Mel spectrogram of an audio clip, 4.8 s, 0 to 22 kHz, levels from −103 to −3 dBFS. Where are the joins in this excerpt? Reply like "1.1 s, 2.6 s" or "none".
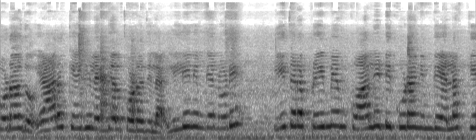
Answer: none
